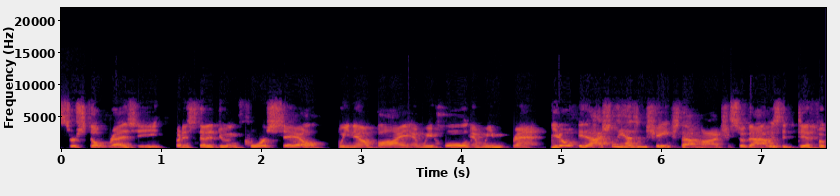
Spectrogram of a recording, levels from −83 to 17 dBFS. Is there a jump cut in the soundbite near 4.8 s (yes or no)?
yes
